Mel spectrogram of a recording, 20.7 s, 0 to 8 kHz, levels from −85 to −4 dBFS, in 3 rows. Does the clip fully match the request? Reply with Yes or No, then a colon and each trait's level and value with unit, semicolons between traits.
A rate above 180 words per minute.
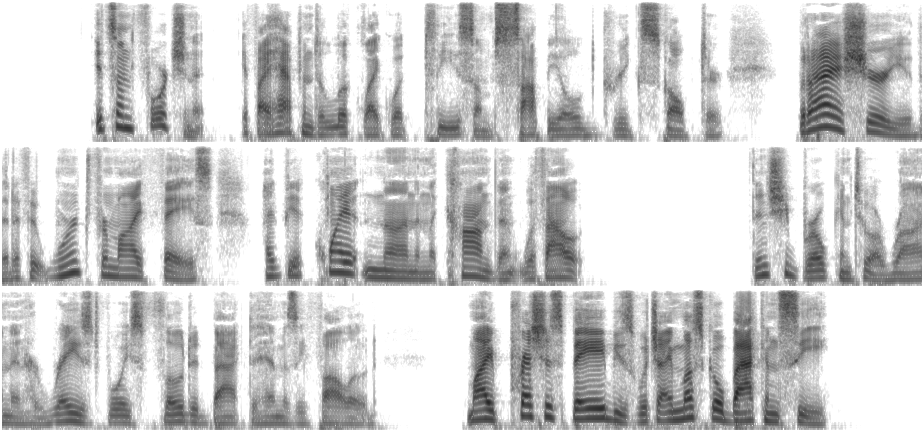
No: average, 175 wpm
